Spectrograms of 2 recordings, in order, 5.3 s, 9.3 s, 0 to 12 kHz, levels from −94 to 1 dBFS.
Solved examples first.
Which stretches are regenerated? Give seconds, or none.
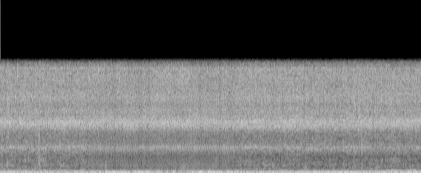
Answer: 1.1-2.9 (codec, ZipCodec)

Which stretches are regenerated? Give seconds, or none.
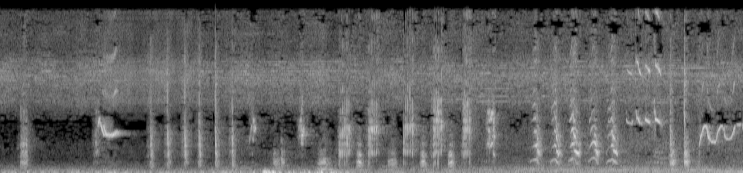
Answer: 1.3-2.4 (vocoder, Vocos)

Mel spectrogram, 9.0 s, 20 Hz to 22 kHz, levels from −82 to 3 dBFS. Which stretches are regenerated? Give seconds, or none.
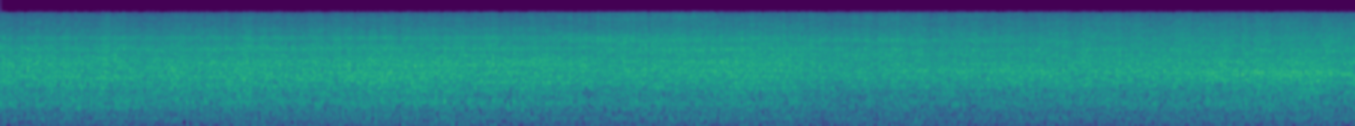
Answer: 1.0-1.6 (vocoder, BigVGAN v2); 3.4-5.2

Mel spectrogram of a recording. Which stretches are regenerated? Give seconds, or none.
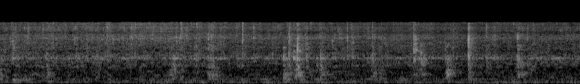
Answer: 2.1-2.7 (codec, DAC); 3.4-5.0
